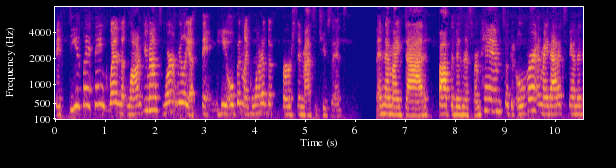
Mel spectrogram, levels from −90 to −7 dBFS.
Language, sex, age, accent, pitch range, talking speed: English, female, 20-39, American, 185-230 Hz, 195 wpm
